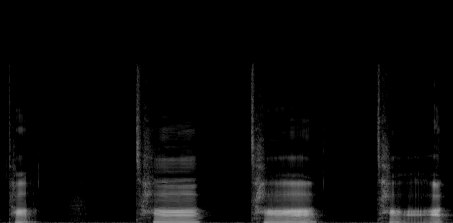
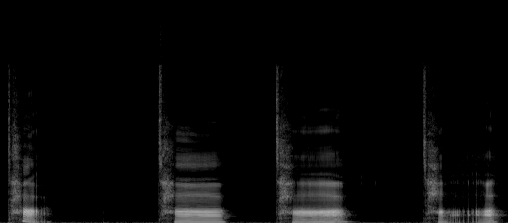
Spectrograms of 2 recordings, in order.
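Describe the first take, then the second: The two takes are said the same way.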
